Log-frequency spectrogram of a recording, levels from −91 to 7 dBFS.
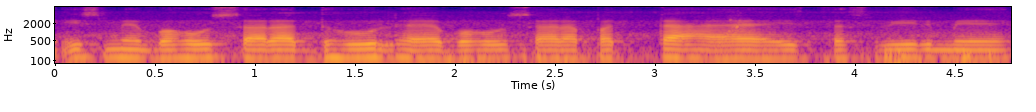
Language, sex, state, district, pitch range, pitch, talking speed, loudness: Hindi, male, Bihar, West Champaran, 120-125 Hz, 120 Hz, 150 wpm, -20 LUFS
